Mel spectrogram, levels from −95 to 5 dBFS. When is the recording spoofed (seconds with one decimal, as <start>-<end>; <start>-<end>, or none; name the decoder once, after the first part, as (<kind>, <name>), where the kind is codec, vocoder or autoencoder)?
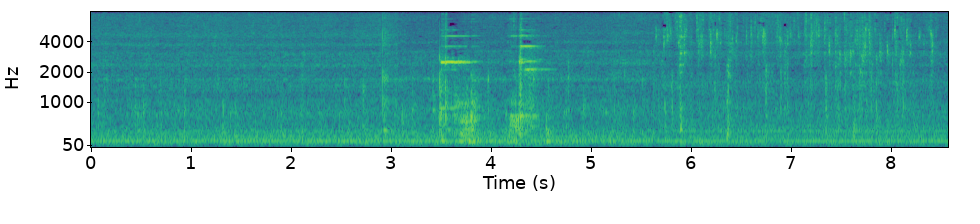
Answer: none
